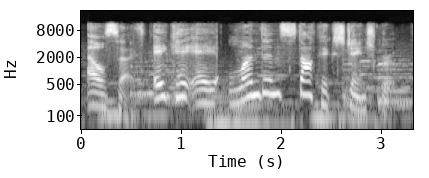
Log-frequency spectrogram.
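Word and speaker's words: LSEG: be a bit misleading take ours for instance pronounced LSAT AKA London Stock Exchange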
